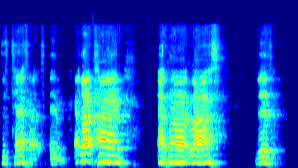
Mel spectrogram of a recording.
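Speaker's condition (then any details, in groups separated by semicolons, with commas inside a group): Dystonia; sudden overnight adult onset, affects speech and arms, suspected congenital jaw defect plus rugby hits, damaged TMJ; 12 years since onset, progressed, hands partly lost and curled inwards, Botox injections, diagnosed by London neurologist; incredibly slurred, dramatically impaired, worse at onset with eating difficulty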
